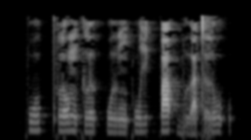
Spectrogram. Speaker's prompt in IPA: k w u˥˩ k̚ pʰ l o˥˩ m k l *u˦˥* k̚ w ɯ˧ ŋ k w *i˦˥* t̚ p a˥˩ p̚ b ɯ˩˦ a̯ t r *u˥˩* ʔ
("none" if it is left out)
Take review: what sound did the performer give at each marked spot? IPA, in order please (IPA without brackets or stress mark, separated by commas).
ɯ˦˥, i˦˥, u˥˩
